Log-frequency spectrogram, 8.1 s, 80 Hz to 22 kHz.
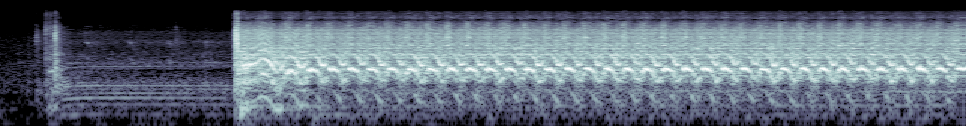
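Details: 12-valve Cummins truck, five-speed, winter: after a pause the starter grinds at about three compression beats a second for over six seconds without firing, a long-cranking hard start; owner suspects the injection pump or injectors.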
